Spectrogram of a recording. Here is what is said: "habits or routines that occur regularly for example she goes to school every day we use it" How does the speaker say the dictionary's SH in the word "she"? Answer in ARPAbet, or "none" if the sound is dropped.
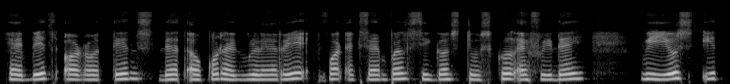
S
